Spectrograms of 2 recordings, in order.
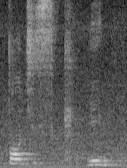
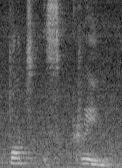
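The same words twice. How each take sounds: First: The second word is said as 'skin'. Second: The second word is said as 'screen'. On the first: The speaker calls it wrong. "not touch skin" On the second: The speaker calls it right. "It's touch screen"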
